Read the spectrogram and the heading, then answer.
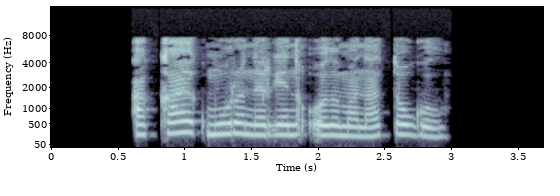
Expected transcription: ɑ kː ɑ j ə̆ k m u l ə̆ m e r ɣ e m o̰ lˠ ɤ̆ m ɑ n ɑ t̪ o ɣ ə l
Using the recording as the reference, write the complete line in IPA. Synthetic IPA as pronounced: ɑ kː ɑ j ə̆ k m u ɾ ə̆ n e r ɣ e n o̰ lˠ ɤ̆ m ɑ n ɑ t̪ o ɣ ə l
